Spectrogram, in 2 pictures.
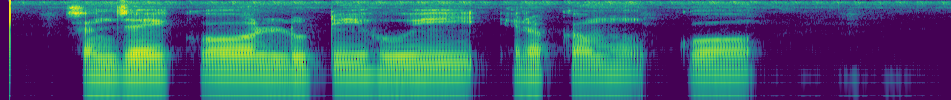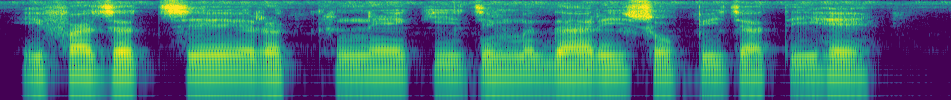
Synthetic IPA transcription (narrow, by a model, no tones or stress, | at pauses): sə̃ɲd͡ʒəjkolʊʈiɦʊiɾəkəmko | ɦɪfaːzət̪seɾəkʰnekizɪmːed̪aːɾisõːpid͡ʒaːt̪iɦɛː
